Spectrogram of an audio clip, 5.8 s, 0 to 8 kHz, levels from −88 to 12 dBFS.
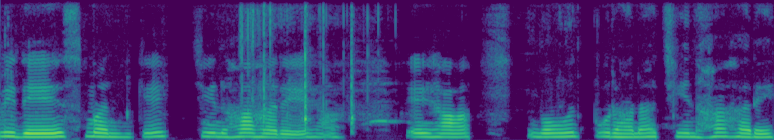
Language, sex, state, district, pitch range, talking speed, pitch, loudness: Chhattisgarhi, female, Chhattisgarh, Rajnandgaon, 200-225 Hz, 145 wpm, 210 Hz, -18 LUFS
